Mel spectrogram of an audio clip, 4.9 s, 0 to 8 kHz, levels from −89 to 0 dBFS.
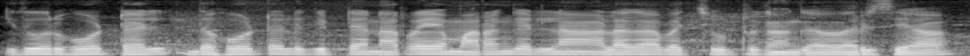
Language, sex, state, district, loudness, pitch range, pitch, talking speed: Tamil, male, Tamil Nadu, Kanyakumari, -15 LUFS, 120-130 Hz, 125 Hz, 135 wpm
